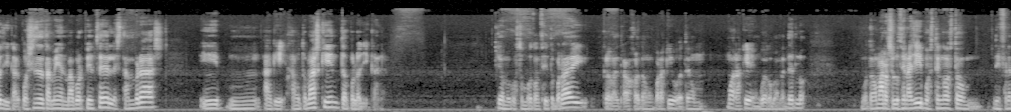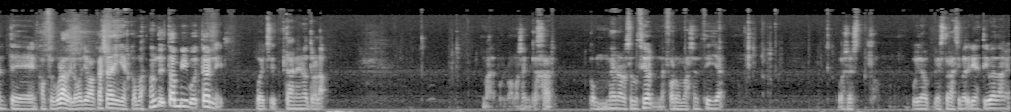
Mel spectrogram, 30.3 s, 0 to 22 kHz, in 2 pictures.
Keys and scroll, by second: 21.9 2, 26.4 typing.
